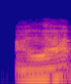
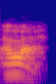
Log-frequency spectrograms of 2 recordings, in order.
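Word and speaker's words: ألا: Ala, ketahuilah, innahum, sesungguhnya mereka membuat kerusakan, senantiasa membuat kerusakan, akan tetapi mereka tidak menyadarinya. Harapkan. Ala, anla. Enggak, bukan Allah. Nah, kalau Allah, Allah bacanya.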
